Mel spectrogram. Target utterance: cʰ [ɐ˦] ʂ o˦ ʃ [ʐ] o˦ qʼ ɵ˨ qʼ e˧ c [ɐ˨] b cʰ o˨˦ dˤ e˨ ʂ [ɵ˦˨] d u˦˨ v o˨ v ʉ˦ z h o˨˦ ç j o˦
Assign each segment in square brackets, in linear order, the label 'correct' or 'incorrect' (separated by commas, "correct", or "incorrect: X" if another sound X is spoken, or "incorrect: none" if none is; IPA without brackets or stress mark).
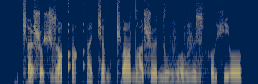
correct, incorrect: z, correct, correct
